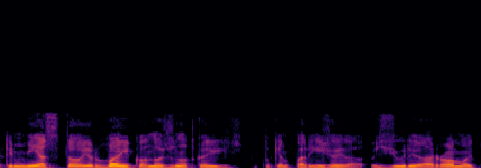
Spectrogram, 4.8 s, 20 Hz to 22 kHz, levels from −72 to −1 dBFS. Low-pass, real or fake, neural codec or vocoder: 7.2 kHz; fake; codec, 16 kHz, 2 kbps, FunCodec, trained on LibriTTS, 25 frames a second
